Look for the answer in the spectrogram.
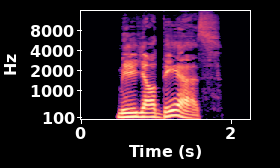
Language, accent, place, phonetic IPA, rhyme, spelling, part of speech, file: German, Germany, Berlin, [ˌmɪli̯aʁˈdɛːɐ̯s], -ɛːɐ̯s, Milliardärs, noun, De-Milliardärs.ogg
- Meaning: genitive singular of Milliardär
